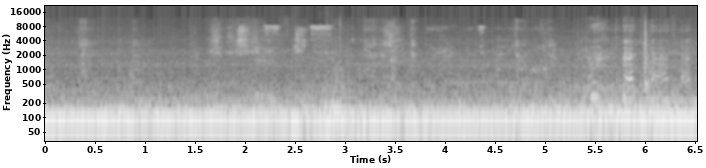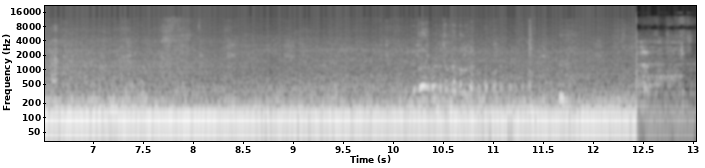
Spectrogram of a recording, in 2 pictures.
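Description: Loud, steady low rumble of a moving passenger van heard from inside the cabin: engine and road noise, with faint voices under it.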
